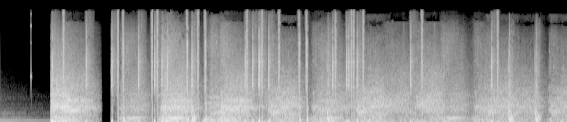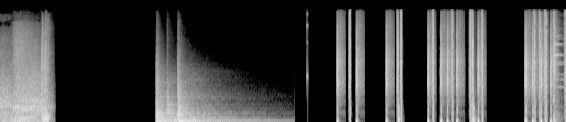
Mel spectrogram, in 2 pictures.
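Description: Video-game gorillas grunt and roar as they fight.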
